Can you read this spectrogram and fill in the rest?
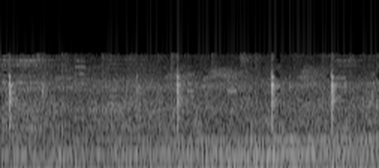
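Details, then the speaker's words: Bajaj Avenger motorcycle, owned about two years, ignition on, in neutral: rapid irregular ticking, about four a second, with no cranking or firing when starting; the starter is clicking, caused by a weak battery. "but something strange happens when I try to I try to start the motorcycle what's this"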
